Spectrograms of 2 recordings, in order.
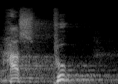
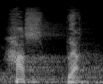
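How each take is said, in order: First: The final vowel is dropped after u. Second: The final vowel moves inward as a. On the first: This is read when stopping on the word. "Ketika diwakafkan bisa jadi dibaca hasbuk" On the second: The final vowel shifts back when stopping. "harokat depannya diundurkan menjadi hasbak"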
